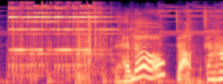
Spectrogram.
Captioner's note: ringing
